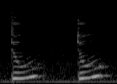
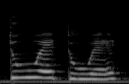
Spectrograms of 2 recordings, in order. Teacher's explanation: Rather than saying T, you're almost saying a D, tu, but there's still a hint of T in there. It's called a dental T.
